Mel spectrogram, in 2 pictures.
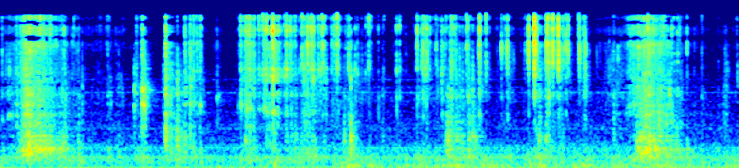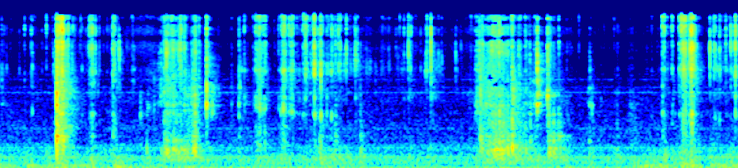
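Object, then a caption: Bar of soap shaved with a blade. A hand holds a solid pink bar of soap while a utility blade shaves curls off its surface. The result is soft, dry scraping and crinkly tearing sounds, bright and hissy, coming in short strokes with brief sharp clicks between them.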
